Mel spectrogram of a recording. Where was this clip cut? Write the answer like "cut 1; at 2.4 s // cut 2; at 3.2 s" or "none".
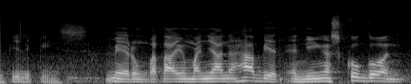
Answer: cut 1; at 1.0 s // cut 2; at 2.8 s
